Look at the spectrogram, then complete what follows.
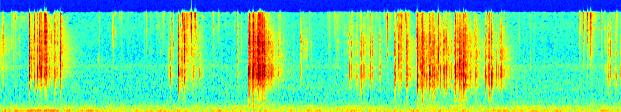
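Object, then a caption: Soap bar scraped by a blade. A blade scores a solid red soap bar and cuts pieces off it, making a series of short, crisp scraping and crunching bursts that are bright and dry. Quiet pauses fall between the cuts, and a faint steady low hum runs underneath throughout.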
